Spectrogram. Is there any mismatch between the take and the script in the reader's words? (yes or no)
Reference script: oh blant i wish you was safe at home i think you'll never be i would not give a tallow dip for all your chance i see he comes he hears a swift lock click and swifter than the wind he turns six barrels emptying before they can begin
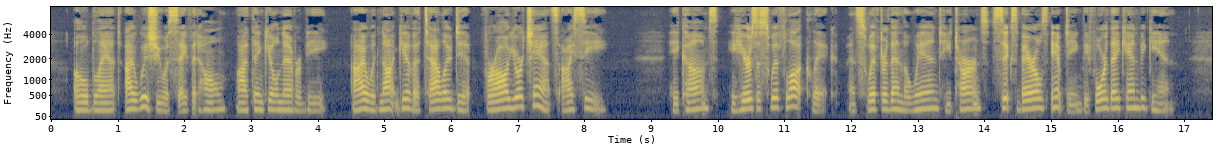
no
